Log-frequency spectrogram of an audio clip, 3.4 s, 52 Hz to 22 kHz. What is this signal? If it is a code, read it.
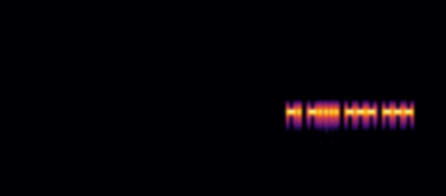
Morse code, heard as a keyed tone, about 54 wpm, 700 Hz. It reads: N6OO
